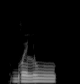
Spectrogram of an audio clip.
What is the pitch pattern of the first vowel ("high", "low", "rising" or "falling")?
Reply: low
